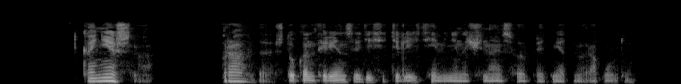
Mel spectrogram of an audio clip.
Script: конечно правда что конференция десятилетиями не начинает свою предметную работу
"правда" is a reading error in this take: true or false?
false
